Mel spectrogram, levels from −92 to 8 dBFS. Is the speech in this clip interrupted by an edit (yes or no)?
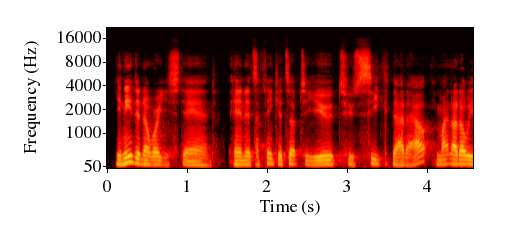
yes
